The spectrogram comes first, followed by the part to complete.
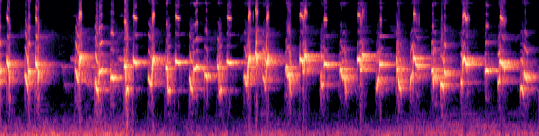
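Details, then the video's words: Yellow-vented bulbul singing a vigorous, long fighting song meant to spark replies from other bulbuls. A brief pause after the first notes, then an unbroken chatter of bubbly, slurred whistles. "KICAU SUARA trucukan gacor TARUNG ROPEL PANJANG"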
